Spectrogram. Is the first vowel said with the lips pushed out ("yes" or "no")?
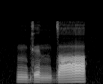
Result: no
